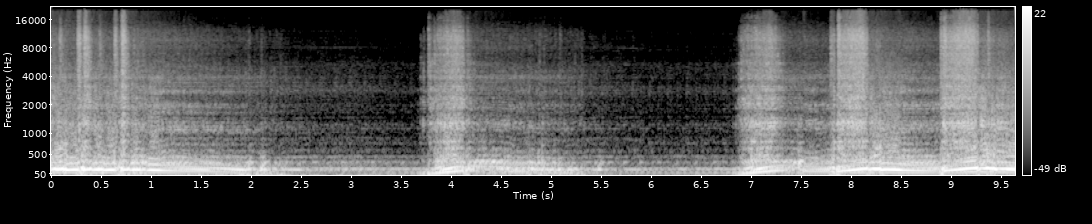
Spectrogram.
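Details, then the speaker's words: 1988 Toyota FJ62 Land Cruiser after replacing its rusted, leaking exhaust with a new stainless system: repeated revs rise and fall cleanly with a deep even burble at idle, no rattles or leaks; healthy exhaust. "i was just trying to show you the little bit of a burble we're getting at this new exhaust it's pretty nice"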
